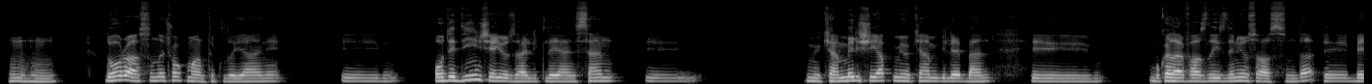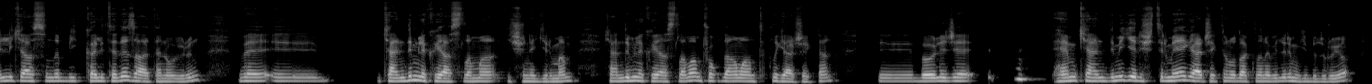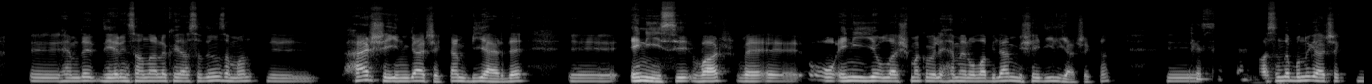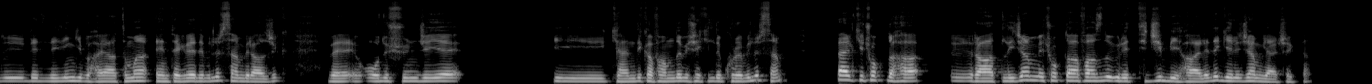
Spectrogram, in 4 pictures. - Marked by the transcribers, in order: other background noise; tapping
- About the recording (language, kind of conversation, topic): Turkish, advice, Mükemmeliyetçilik yüzünden hiçbir şeye başlayamıyor ya da başladığım işleri bitiremiyor muyum?
- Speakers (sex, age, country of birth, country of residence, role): female, 40-44, Turkey, Malta, advisor; male, 30-34, Turkey, Sweden, user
